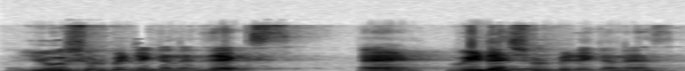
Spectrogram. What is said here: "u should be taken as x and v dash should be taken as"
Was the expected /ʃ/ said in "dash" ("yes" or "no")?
no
